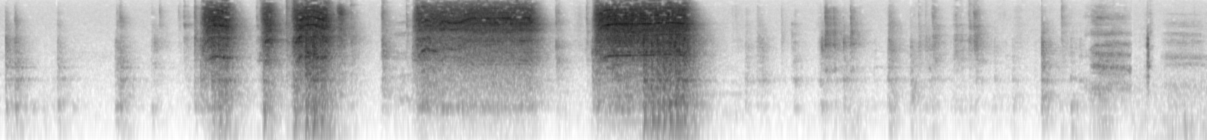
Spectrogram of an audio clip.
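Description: A power drill whines on a roof in several loud, sustained bursts of a few seconds each, separated by quieter scraping and handling noises.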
